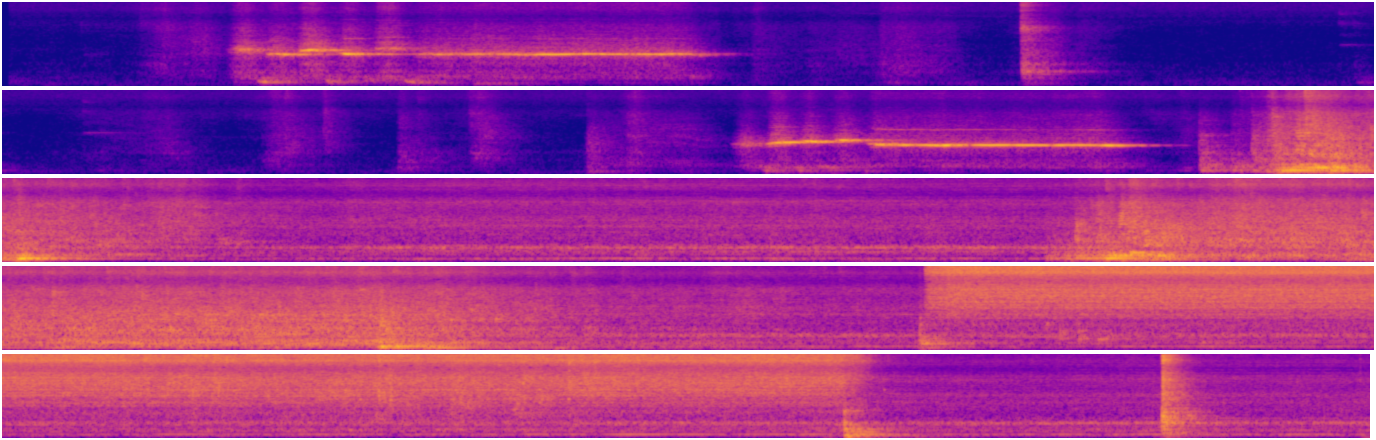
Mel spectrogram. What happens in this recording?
I switched the light on or off, flushed the toilet, and then turned on the tap. The events happen one after another in a bathroom routine.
